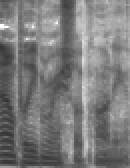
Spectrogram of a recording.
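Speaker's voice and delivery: put-on whisper under breath. Retelling a character's line before Congress: imitating a whisper under breath. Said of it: "whisper it under his breath".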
